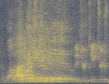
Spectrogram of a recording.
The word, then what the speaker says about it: Ouagadougou: Everybody say Ouagadougou. Ouagadougou. Did your teachers pronounce that correctly when they told you We the didn't.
